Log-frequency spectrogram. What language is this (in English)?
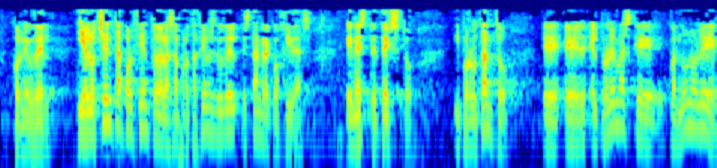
Spanish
